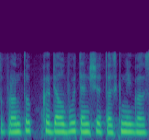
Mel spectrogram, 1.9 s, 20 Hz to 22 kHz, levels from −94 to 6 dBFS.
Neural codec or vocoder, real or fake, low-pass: codec, 16 kHz, 2 kbps, FreqCodec, larger model; fake; 5.4 kHz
